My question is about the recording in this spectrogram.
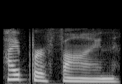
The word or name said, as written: hyperfine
